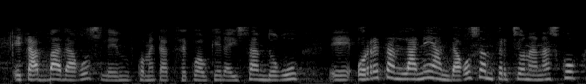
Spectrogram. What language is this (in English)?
Basque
